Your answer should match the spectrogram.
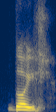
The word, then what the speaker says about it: dois: Whenever we have s at the end of the word, then everyone will pronounce it as a soft s.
